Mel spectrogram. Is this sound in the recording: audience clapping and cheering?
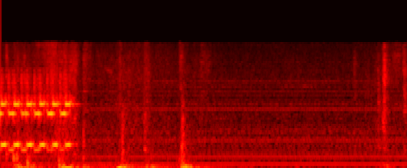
no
